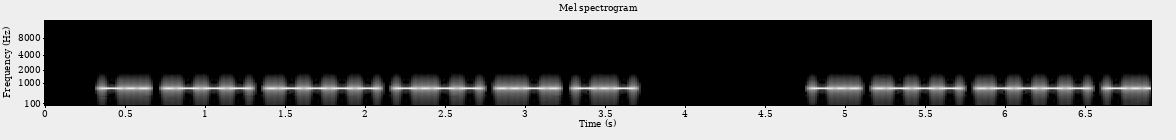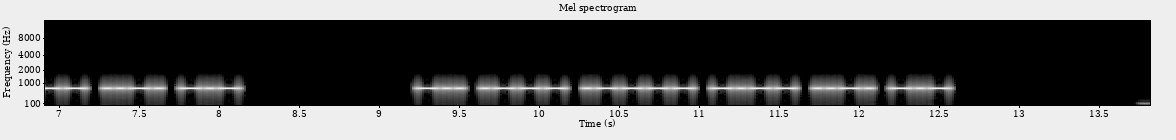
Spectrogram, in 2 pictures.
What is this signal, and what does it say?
Morse code, heard as a keyed tone, about 30 wpm, 700 Hz. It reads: DJ1YFK DJ1YFK DJ1YFK
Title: Call Signs Repeated 2x - 30wpm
